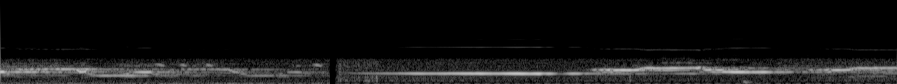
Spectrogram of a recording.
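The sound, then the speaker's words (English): A North American hermit thrush song slowed down, its phrases stretched into deep, pure, flute-like tones that glide and sustain one after another, with a brief break early on, steady and fairly loud throughout. “This is the North American hermit thrush. We're going to hear it at normal speed and then slowed down.”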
